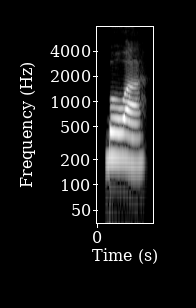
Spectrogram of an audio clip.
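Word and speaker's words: boğa: g-nya tidak di wajah jadi ini dibacanya Boa seperti tidak ada G di tengah-tengah sini Boa karena dia yumusak G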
